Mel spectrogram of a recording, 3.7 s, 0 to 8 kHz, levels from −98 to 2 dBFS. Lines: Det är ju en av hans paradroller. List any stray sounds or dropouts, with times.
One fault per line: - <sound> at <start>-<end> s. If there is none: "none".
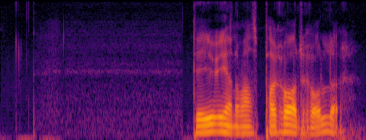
none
